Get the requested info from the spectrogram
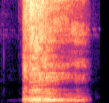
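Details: Fierce wild Indian spectacled cobra hissing at its handler just before being released in the forest; a single forceful, rasping exhalation about one and a half seconds long, sharp onset, fading slightly at the end, silence around it.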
